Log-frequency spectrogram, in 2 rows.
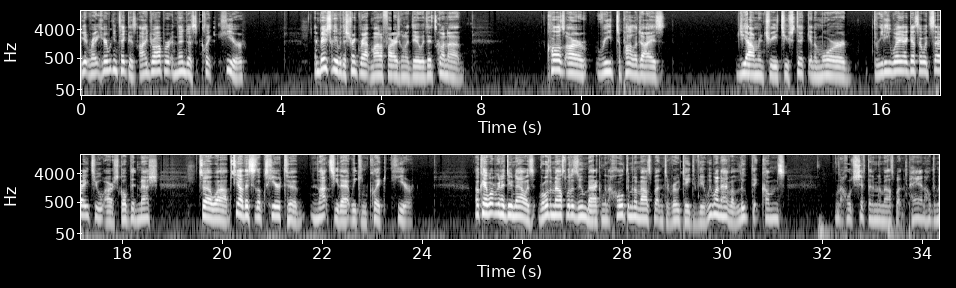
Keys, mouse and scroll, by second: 0.9 click, 2.4 click, 23.4 click, 25.9 scroll down 1, 26.9 middle click, 32.4 shift+middle click, 33.7 middle click.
